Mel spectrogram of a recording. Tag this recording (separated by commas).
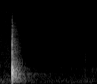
Hammer, Tap, Tools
